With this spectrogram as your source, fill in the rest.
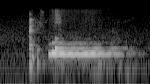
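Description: A computer alert chimes once.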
